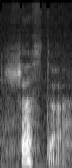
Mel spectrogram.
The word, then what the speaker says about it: Shasta: Shasta. Like mustard without the RD.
